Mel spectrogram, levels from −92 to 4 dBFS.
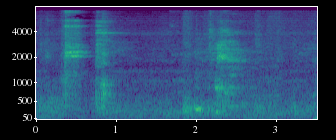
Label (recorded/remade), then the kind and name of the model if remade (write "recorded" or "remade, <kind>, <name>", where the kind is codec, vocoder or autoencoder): remade, vocoder, Vocos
